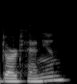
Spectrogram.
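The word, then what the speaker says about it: D'Artagnan: I like to pronounce it Dartanian. Uh that's my first name. That said, there's punctuation, a silent G. it's French in the first place.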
